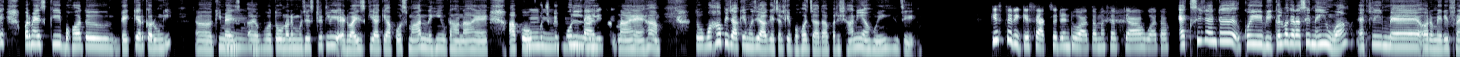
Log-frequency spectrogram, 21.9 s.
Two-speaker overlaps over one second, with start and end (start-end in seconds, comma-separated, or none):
7.9-9.4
